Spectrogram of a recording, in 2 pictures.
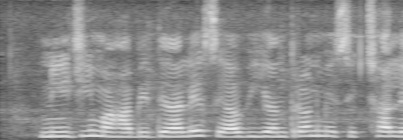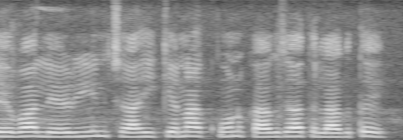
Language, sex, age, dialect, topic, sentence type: Maithili, female, 18-24, Bajjika, banking, question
